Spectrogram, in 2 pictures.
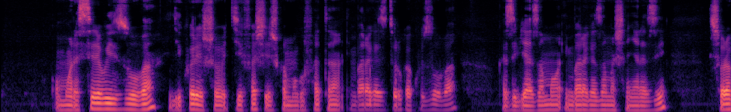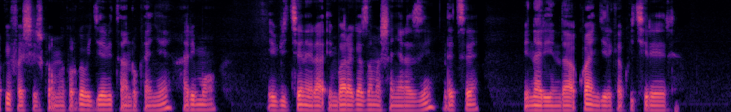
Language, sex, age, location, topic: Kinyarwanda, male, 18-24, Nyagatare, agriculture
